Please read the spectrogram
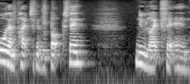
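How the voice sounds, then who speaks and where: A man speaks at a fairly slow pace in a dark, mellow tone. His voice is somewhat breathy. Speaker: DIY home renovator. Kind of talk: casual DIY vlog. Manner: casual, hesitant with ums.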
